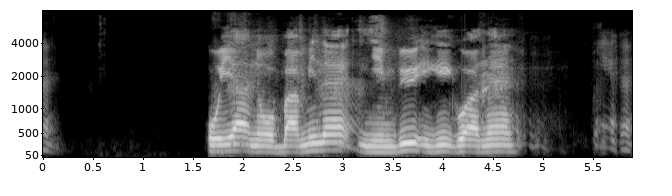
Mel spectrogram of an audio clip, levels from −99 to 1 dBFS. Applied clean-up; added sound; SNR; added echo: neural mask model DeepFilterNet 3.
